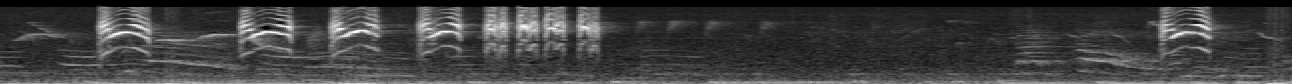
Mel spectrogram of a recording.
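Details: Little spiderhunter in continuous lively song, giving a run of loud, high, arched chirps about twice a second, then a pause and one more chirp. A faint low hum sits underneath.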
